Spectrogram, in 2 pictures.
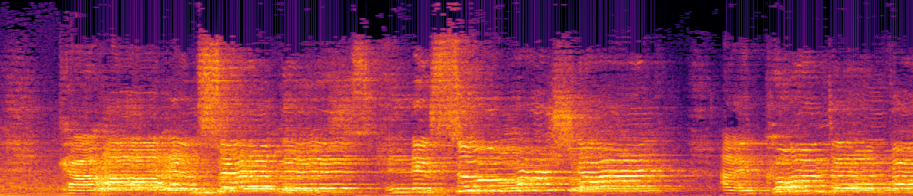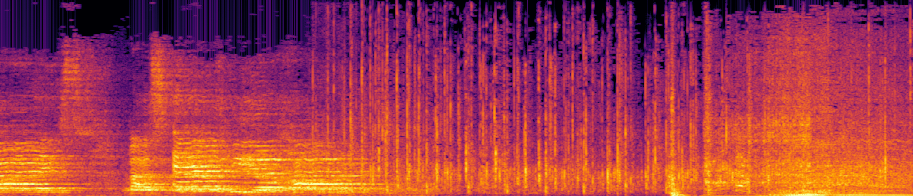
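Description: A group of voices singing together a cappella in a few short phrases, which end about nine and a half seconds in. Near the end a car engine rises in pitch as the car pulls away.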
